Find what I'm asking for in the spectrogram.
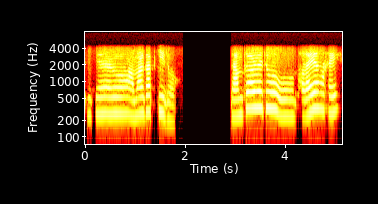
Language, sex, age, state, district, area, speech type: Assamese, female, 30-45, Assam, Darrang, rural, conversation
